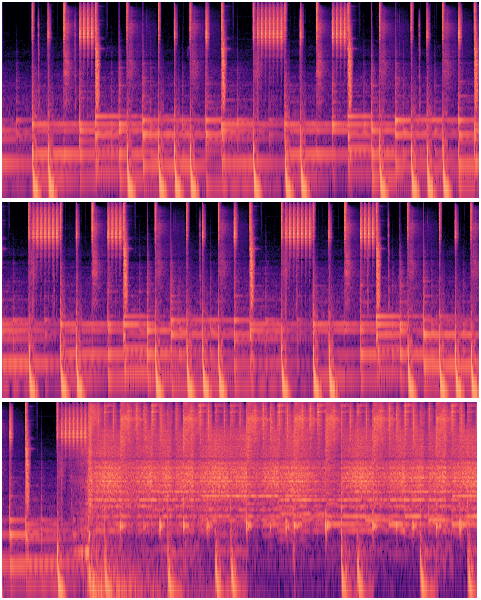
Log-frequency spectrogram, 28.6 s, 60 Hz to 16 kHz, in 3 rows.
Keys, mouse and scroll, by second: 0.8 click, 1.4 click, 2.4-2.8 typing, 4.1 Return, 6.0 click, 7.6 ctrl+r, 8.4 click, 9.3 middle click, 10.6 click, 11.0 click, 11.8 5, 12.6 click, 13.5 click, 14.9 ctrl+r, 15.6 click, 15.8 middle click, 16.9 click, 17.3 click, 18.1 5, 19.1 Return, 20.5 click, 22.4 ctrl+r, 23.0 click, 23.6 click, 25.0 click, 25.4 click, 25.7 click, 26.2 click, 27.0 5, 27.8 Return.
